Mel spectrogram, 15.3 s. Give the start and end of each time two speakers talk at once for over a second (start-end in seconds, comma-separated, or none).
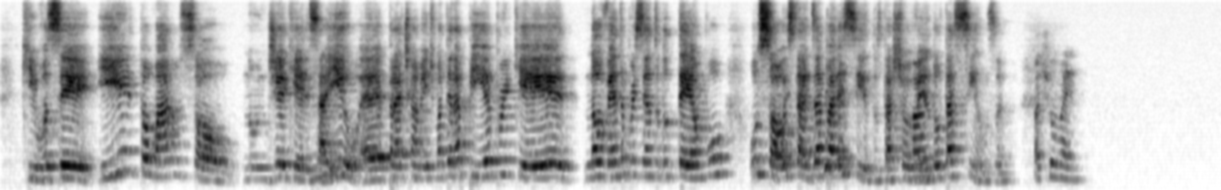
none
